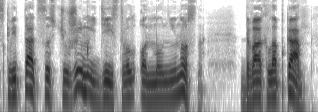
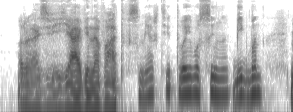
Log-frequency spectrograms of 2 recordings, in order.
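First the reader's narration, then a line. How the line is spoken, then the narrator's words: Gentle question. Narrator (Russian): мягко спросил он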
